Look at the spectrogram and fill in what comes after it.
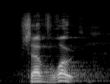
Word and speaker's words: Shavuot: And, you know, Shavuot, is that how you say it? Shavuot. Okay.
